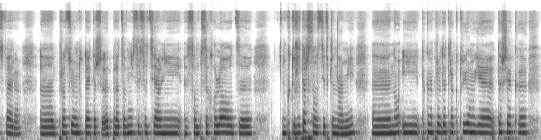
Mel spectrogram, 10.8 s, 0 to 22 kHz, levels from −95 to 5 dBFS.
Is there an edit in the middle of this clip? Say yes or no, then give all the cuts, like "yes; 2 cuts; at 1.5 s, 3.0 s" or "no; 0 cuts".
no; 0 cuts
